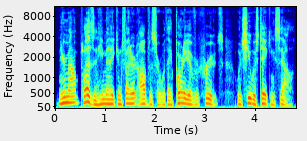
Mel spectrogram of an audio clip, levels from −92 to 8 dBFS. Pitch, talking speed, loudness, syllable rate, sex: 145 Hz, 225 wpm, -17 LUFS, 6.4 syllables/s, male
